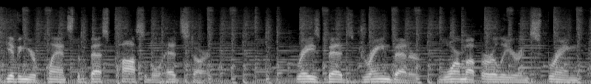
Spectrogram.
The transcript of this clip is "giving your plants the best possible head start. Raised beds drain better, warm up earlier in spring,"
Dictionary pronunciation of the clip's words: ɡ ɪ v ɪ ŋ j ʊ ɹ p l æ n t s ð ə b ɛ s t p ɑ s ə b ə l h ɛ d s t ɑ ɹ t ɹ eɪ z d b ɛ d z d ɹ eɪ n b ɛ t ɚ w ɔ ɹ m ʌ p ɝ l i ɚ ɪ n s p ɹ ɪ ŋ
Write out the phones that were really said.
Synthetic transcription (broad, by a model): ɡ ɪ v ɪ ŋ j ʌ ɹ p l æ n t s ð ə b ɛ s t p ɑ s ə b l h ɛ d s t ɑ ɹ t ɹ eɪ z b ɛ d z d ɹ eɪ n b ɛ t ɚ w ɔ ɹ m ʌ p ɝ l i ɚ ɪ n s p ɹ ɪ ŋ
